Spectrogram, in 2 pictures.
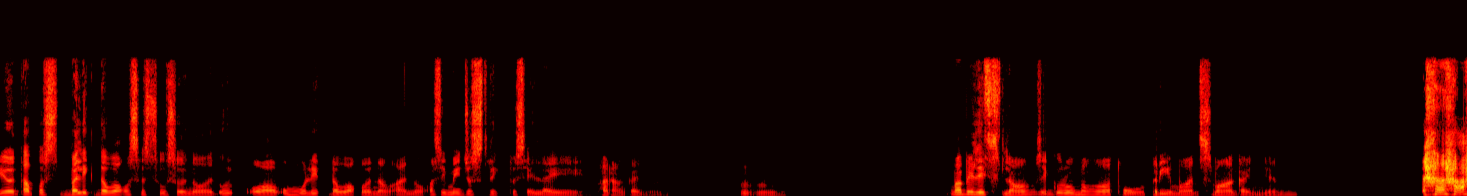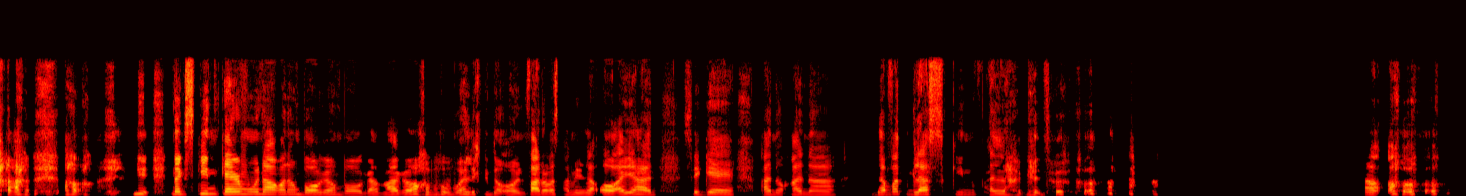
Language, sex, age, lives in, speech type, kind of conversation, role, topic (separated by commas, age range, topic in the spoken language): Filipino, female, 35-39, Philippines, conversation, podcast, guest, May kuwento ba ng pag-alis o paglipat ng tirahan sa pamilya ninyo?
